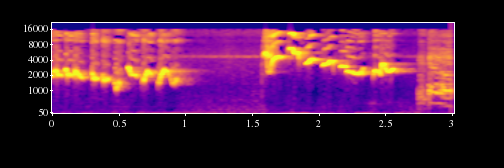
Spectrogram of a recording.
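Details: White-rumped shama song to provoke another shama: a quick warbled run of whistled notes, a brief thin high tone, then a bright descending cascade of high whistles, ending in a harsh burst.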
